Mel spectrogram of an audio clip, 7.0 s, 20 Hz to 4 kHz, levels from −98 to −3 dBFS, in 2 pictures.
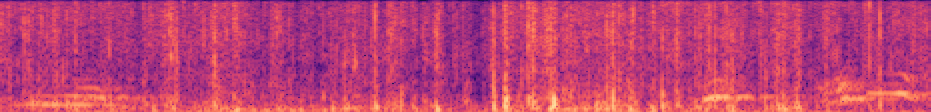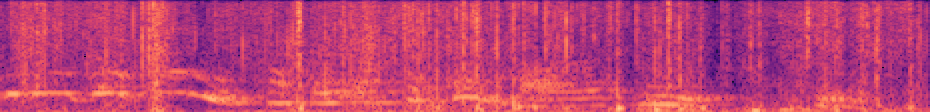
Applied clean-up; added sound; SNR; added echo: none; Crumpling, crinkling; -4 dB; none.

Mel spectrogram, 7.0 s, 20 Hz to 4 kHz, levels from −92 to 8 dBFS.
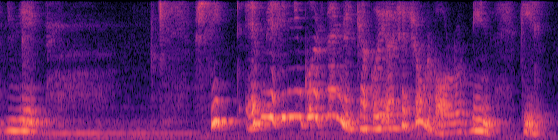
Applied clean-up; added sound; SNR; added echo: none; none; none; none.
